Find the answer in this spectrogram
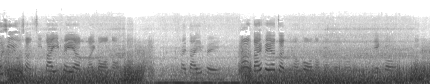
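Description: Steady rumbling wind rushing over a camera microphone during a tandem paraglider flight, with a person's voice breaking through in short stretches.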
